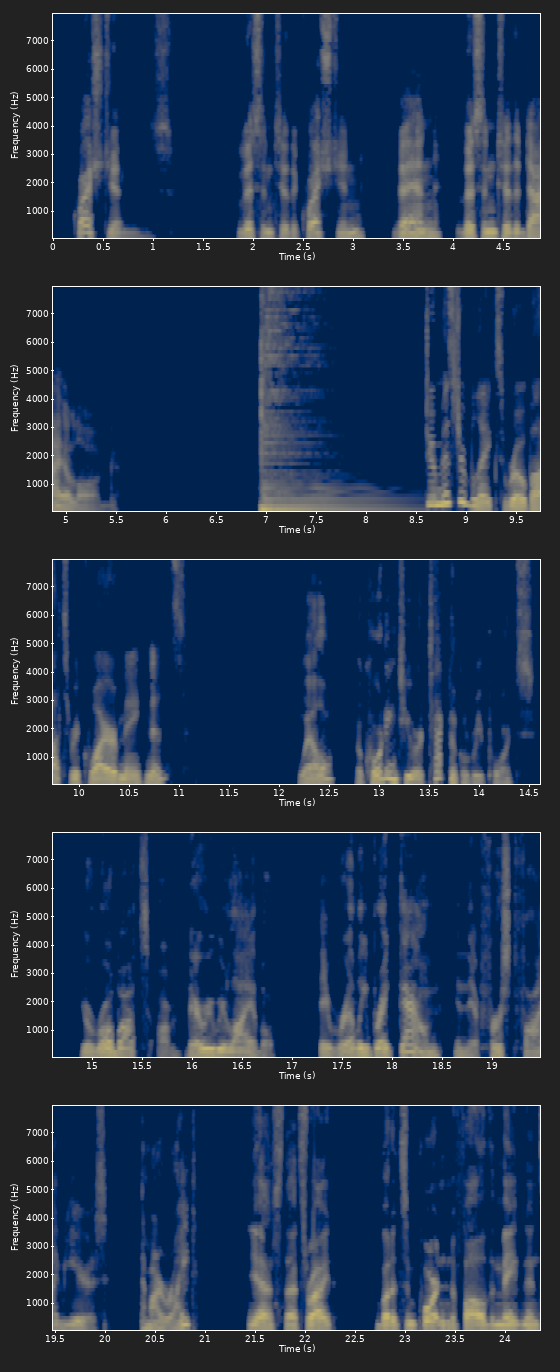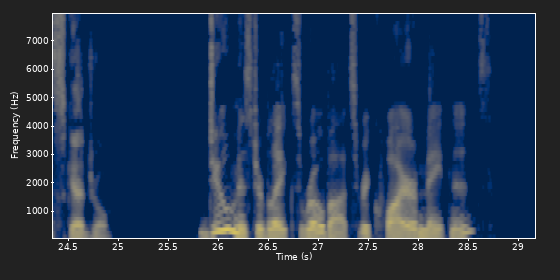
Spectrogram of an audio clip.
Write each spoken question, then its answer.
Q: Do Mr. Blake's robots require maintenance?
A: Yes, they do. It's important to follow the maintenance schedule.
